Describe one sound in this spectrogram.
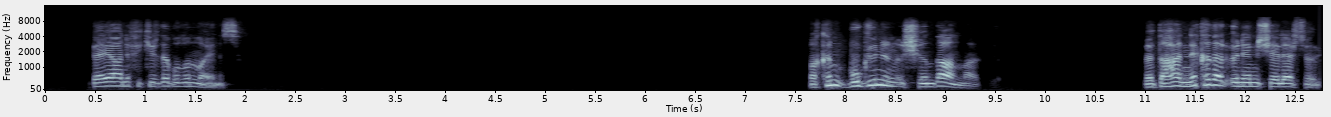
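A man speaks calmly in short phrases, heard close through a microphone.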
